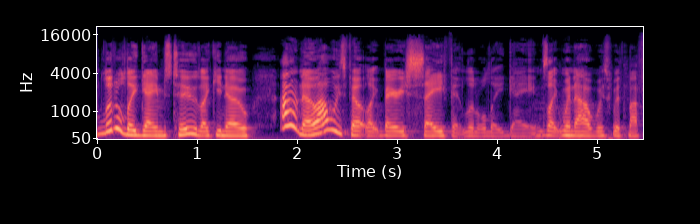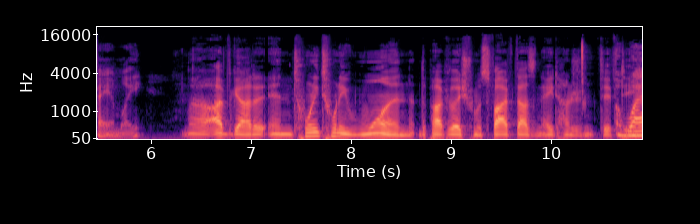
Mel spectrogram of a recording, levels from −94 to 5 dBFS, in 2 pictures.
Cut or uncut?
uncut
